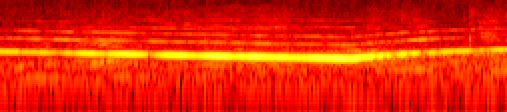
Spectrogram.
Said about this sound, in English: More injuries arrive to the hospital. Here is an ambulance full of children.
